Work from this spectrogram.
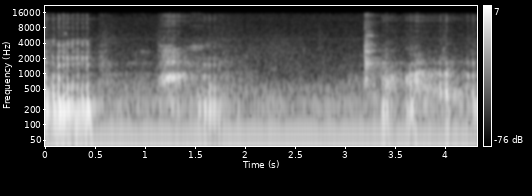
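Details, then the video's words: Jaguar letting out a short, loud, low roar at the start, then fainter rasping growls after a pause, in a quiet setting. "Jaguar sound effects"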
